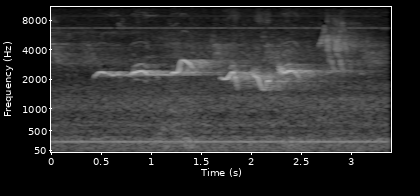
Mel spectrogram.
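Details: Eurasian blackbird singing from the top of a pine beneath a window on a spring morning; a rich, fluting whistled phrase of warbling notes wavering up and down, ending in higher twittering, over a steady low hum.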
